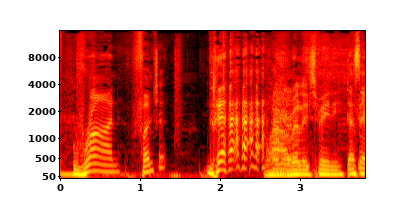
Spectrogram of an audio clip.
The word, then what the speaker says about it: Ron Funches: Ron Funches. Wow, really, Speedy? That's it right? Ron Funches.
